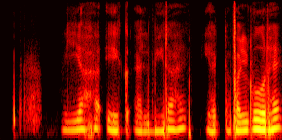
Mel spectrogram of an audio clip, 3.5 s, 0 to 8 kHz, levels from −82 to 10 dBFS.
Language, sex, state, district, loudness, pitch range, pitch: Hindi, male, Madhya Pradesh, Katni, -21 LUFS, 130-155 Hz, 145 Hz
